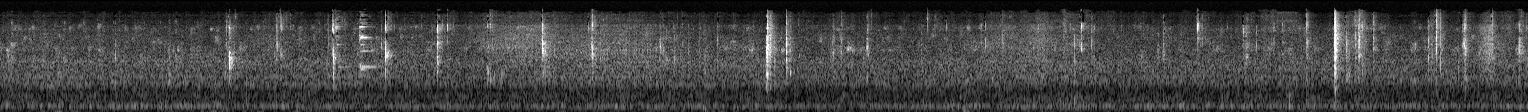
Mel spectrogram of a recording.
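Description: Close-up eating sounds: chewing with scattered sharp wet mouth clicks, while fingers pick pasta from a foil-covered tray. A steady low hum runs underneath.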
